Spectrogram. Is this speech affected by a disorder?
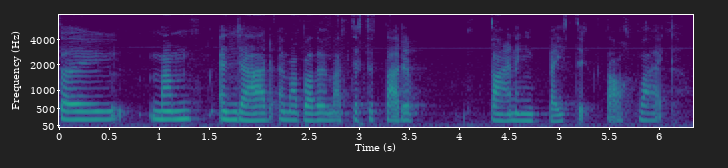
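Yes: profound deafness; speech therapy in childhood, able to talk, oral communicator.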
